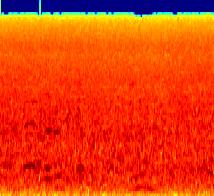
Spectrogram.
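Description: Bhatta Falls waterfall in Mussoorie roars as a loud, steady broadband rush of falling water close by, with no pause across the whole stretch.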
